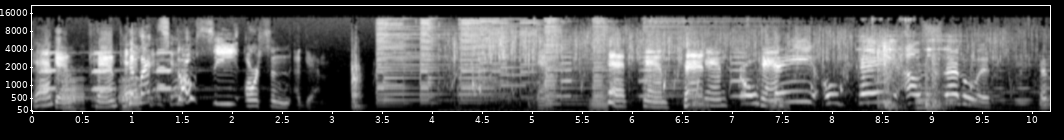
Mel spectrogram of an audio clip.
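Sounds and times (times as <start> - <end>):
speech: 0.0 - 3.3, 5.0 - 10.1
shower water spraying: 4.0 - 10.1.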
